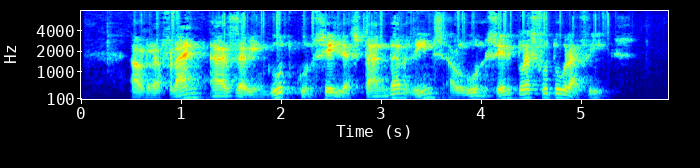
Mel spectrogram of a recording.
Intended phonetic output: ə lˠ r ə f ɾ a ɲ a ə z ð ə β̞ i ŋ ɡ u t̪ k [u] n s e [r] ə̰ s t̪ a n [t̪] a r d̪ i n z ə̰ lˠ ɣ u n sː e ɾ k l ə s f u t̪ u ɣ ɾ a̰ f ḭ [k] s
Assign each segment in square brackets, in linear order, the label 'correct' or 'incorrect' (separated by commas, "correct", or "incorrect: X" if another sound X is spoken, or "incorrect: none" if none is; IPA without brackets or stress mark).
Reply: correct, incorrect: ʎ, incorrect: d̪, correct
